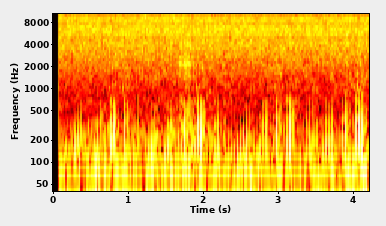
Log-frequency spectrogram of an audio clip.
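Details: Close-up recording of a fluffy pet cat purring; a low, continuous rumbling purr swells and eases in a regular rhythm, roughly one cycle per second, in a quiet room.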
